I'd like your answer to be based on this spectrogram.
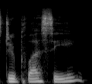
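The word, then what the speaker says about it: Du Plessis: Silent S, Duplessis. Dricus Duplessis.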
